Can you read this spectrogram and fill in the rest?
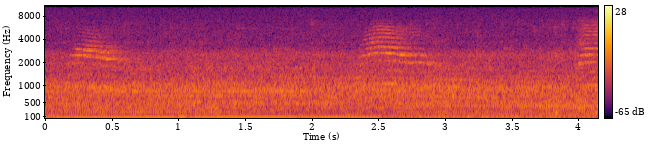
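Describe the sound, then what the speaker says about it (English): A pet cat gives three brief, fairly faint meows spread a couple of seconds apart over a steady low background hum. "My cat Spark."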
